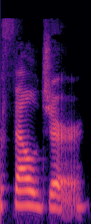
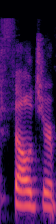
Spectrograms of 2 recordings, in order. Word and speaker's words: Felger: deep deep love for is it Felgar or Felgger? I never pronounced it right. Felger. It's Felgger and right? Felgger and Kums. Okay. I've always said Felure, but I thought I heard someone say Felgger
